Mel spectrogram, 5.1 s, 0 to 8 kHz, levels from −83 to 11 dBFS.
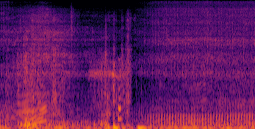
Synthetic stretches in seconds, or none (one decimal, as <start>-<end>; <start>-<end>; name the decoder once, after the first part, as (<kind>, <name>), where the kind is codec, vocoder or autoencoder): none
